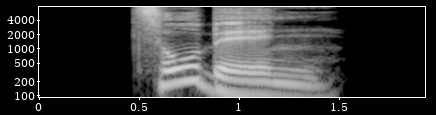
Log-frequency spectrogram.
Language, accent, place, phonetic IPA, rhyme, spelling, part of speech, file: German, Germany, Berlin, [ˈt͡soːbl̩n], -oːbl̩n, Zobeln, noun, De-Zobeln.ogg
- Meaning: dative plural of Zobel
